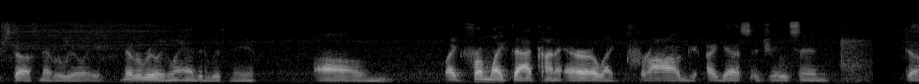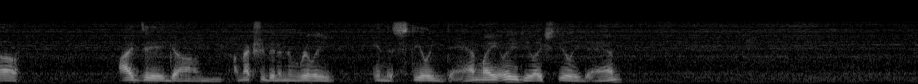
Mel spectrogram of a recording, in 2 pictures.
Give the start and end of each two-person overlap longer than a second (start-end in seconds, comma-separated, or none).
none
